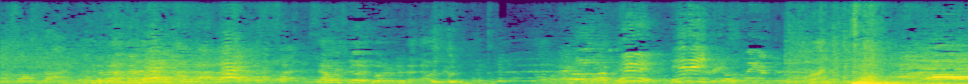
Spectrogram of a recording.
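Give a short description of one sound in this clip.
A crowd chatters and cheers excitedly nearby.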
